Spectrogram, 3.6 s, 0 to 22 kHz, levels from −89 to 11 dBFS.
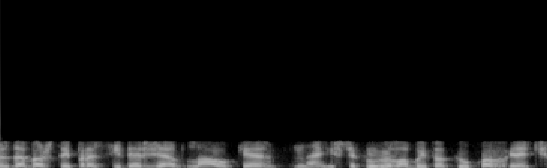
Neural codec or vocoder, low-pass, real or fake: none; 3.6 kHz; real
